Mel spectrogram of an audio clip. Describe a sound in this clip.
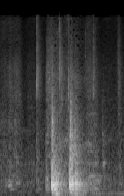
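A hand thumps on a wooden table.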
